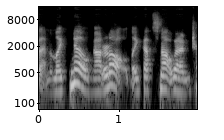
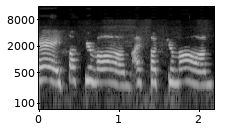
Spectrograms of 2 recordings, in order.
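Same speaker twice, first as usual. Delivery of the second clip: acted crude taunting holler, high and drawn out; 7 semitones higher than usual. Retelling yelling in a quiet echoing building while waiting in line: retelling a yell. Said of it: "yelling into this echoey ass building".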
